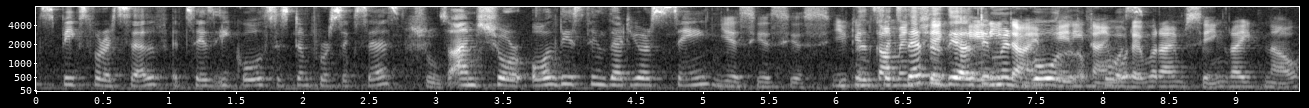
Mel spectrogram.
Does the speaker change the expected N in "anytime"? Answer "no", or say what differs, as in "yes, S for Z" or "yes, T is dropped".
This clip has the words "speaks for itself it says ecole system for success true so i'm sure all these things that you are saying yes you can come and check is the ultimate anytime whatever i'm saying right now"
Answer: yes, L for N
